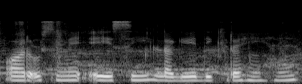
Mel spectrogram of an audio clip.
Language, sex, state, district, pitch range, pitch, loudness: Hindi, female, Uttar Pradesh, Lucknow, 180-200 Hz, 190 Hz, -16 LUFS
